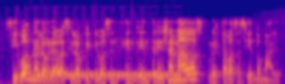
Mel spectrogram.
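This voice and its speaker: Low-voiced Argentine woman reminiscing. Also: very animated, quick pace, a loud crowd. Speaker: radio production staff. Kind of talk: casual recollection. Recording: music under the voice.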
